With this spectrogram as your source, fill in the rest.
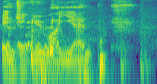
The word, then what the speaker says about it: Nguyen: I choose to imagine that you're not saying wing as in W-I-N-G, but wing as in like the Vietnamese N-G-U-Y-E-N. Is that how you pronounce that?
